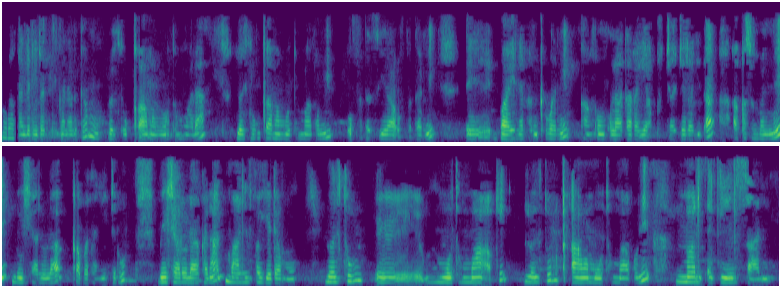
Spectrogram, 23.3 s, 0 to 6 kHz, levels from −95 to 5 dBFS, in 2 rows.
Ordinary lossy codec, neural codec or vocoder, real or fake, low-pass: MP3, 32 kbps; codec, 44.1 kHz, 7.8 kbps, DAC; fake; 5.4 kHz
